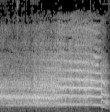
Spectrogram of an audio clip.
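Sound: scream sound effect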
